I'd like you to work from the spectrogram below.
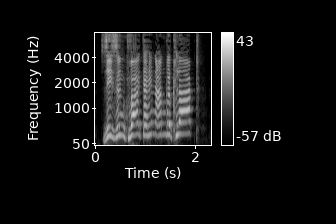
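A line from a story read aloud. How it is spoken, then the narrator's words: Barked. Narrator (German): bellte Mr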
